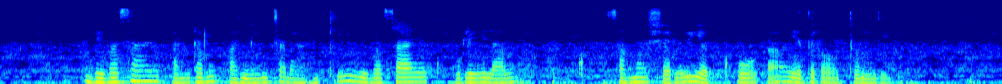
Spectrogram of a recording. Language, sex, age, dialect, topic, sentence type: Telugu, female, 25-30, Central/Coastal, agriculture, statement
